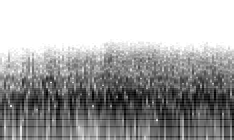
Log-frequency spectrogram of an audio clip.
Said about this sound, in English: I struggled to stay where I was, and my feet dislodged a shower of stones.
